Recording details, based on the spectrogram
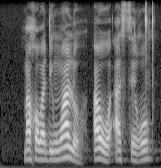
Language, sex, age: Northern Sotho, male, 30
